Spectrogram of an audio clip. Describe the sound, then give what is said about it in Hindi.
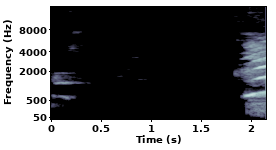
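A child's voice imitates a cat's meow: one short, high meow-like call comes near the end, after a faint brief sound and a stretch of silence. “बिल्ली कैसे बोलती है म्याऊ”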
